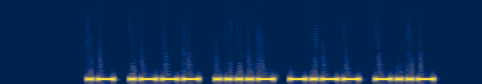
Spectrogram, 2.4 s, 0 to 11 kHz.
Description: Morse code, heard as a keyed tone, about 59 wpm, spaced as for 52 wpm, 700 Hz. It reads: AJ4YX
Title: Speed Racing - USA 2x2 Call Signs 45wpm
